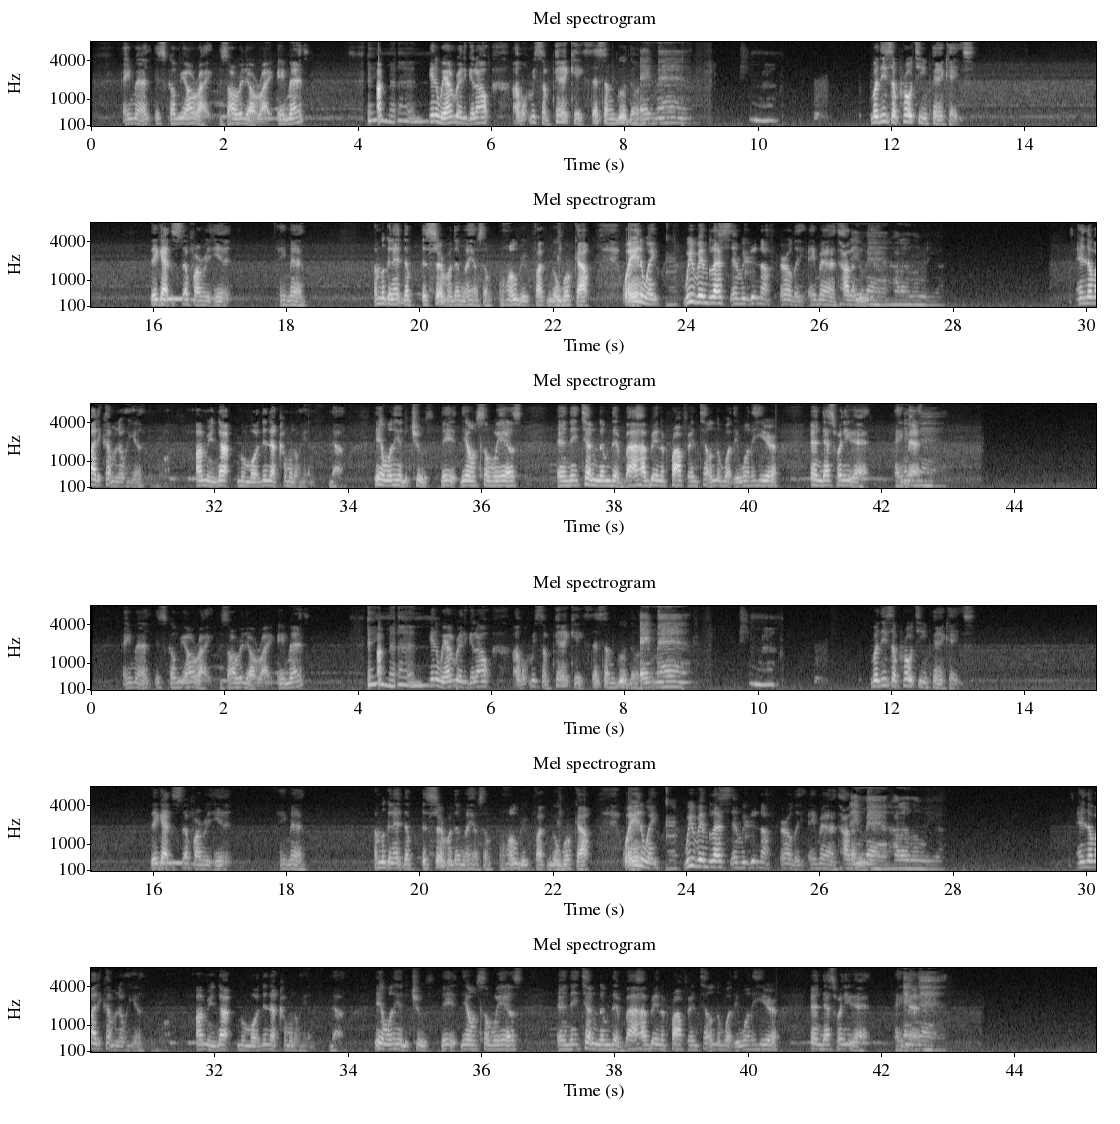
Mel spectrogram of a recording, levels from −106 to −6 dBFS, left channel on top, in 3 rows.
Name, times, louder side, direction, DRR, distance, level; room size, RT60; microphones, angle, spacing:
voice 1, 0.5-3.2 5.1-8.3 10.8-10.9 11.7-13.2 16.0-17.2 17.9-18.3 19.3-23.6 24.0-26.8 29.8-31.0 31.2-33.9 34.4-42.6, left 7 dB, 75° left, 0.3 m, -30 dB
voice 2, 4.1-5.1 9.9-10.3, right 3 dB, 45° right, 0.5 m, -37 dB
voice 3, 8.2-9.1 23.7-23.8 26.4-27.8 42.3-42.9, right 2 dB, 90° right, 0.9 m, -38 dB
2.8 x 2.1 x 2.6 m
head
